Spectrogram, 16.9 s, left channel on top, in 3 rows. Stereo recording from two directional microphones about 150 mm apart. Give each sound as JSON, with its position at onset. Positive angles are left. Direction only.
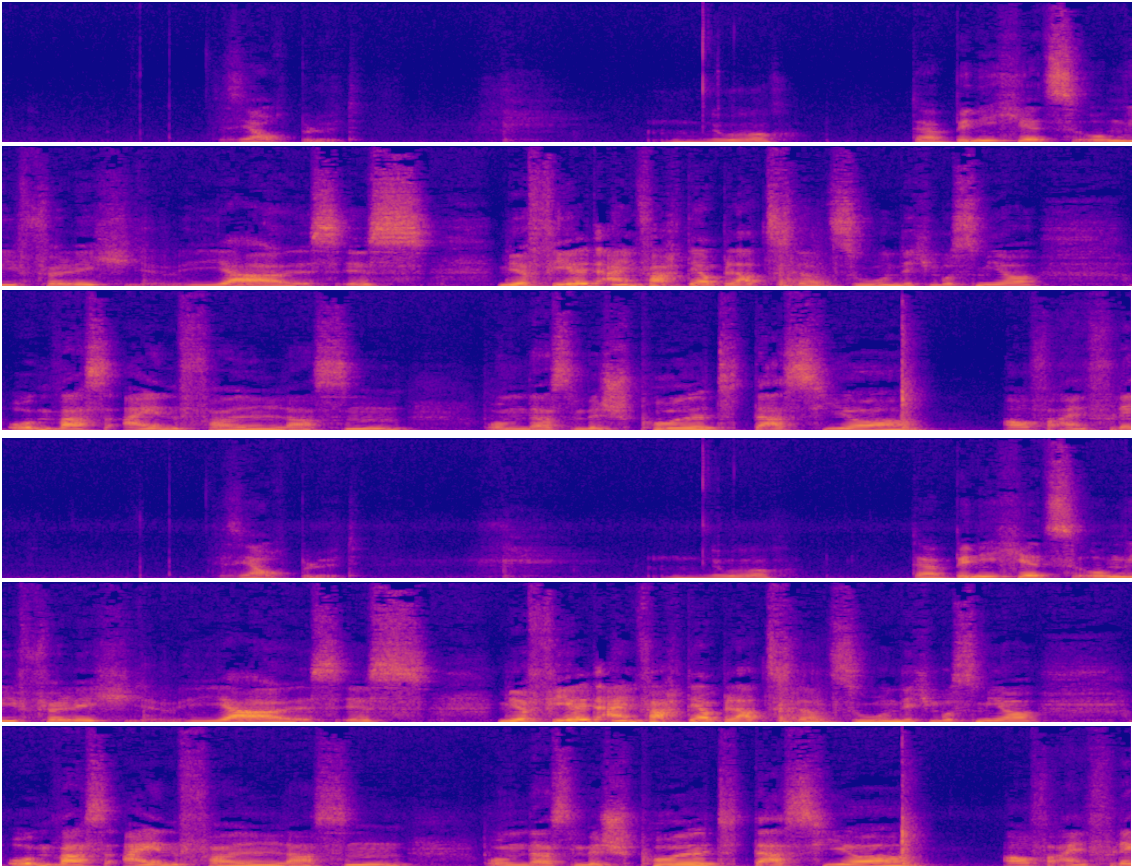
{"t": 3.3, "sound": "speech", "side_deg": 20}
{"t": 4.6, "sound": "speech", "side_deg": -10}
{"t": 8.5, "sound": "speech", "side_deg": -10}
